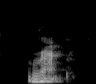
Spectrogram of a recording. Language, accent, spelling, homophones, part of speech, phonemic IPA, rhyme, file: English, Southern England, wrap, rap, verb / noun, /ɹæp/, -æp, LL-Q1860 (eng)-wrap.wav
- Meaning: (verb) 1. To enclose (an object) completely in any flexible, thin material such as fabric or paper 2. To enclose or coil around an object or organism, as a form of grasping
